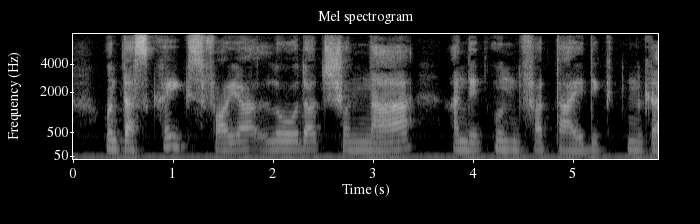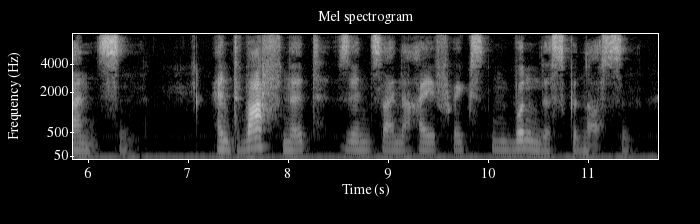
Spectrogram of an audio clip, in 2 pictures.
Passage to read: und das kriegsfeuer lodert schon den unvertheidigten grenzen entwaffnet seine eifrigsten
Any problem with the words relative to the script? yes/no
yes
